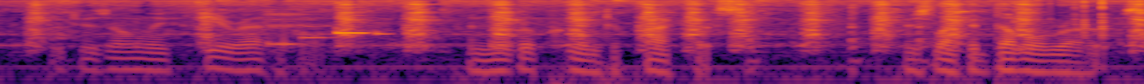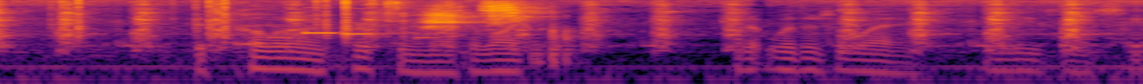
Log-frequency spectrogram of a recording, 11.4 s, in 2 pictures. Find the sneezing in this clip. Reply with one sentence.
The sneezing can be heard from 1.4 to 2.0 s and from 6.9 to 8.5 s.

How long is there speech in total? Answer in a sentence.
You can hear the speech for 9 seconds altogether.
